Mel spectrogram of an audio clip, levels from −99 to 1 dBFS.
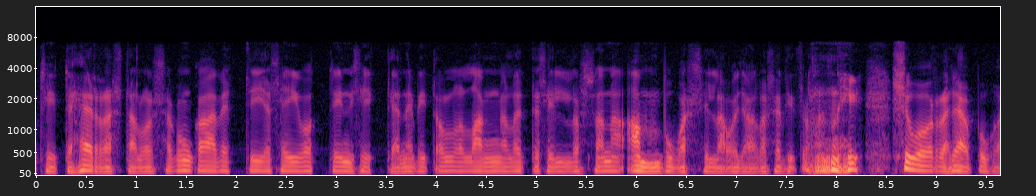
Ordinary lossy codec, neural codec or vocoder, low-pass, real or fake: none; none; 7.2 kHz; real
